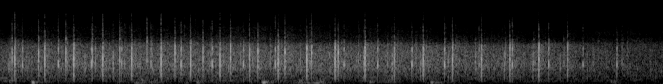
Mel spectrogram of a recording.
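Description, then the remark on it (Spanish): Audience applause at a Radio Marca Málaga award presentation, for an honoree as he receives his award: a steady wash of many hands clapping with sharp individual claps popping out, sustained at moderate level before tapering off slightly at the end. No talking over it. “el escudo de oro de Radio Marca Málaga, el tiro de plata a …, que tiene aquí a nietos, hijos, familia, así que un fuerte aplauso para él, que lo va a recibir ahora.”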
